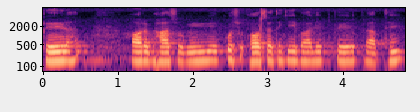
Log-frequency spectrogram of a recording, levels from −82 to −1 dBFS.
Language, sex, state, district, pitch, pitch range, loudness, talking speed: Hindi, male, Uttar Pradesh, Hamirpur, 145 Hz, 145-150 Hz, -18 LUFS, 160 wpm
